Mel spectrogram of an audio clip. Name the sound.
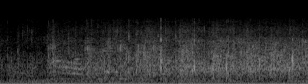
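audience clapping hands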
